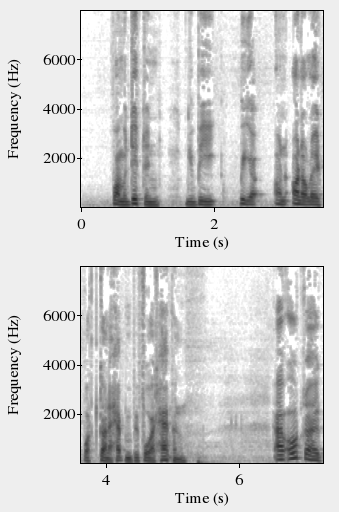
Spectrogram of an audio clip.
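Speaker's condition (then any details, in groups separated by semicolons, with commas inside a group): Hearing loss with cochlear implants; right implant 10-11 years ago, left 2-3 years later, 4-hour operation, dead hair cells, formerly hearing aids; both implants, number seven model Bluetooth phone streaming, telecoil via Cochlear app, hears fridge motor; asks others to speak slowly, struggles when people talk quickly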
